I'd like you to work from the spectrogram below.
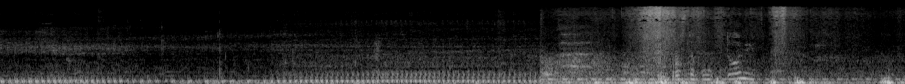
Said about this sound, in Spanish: ¿Lo han visto? Ha pasado la moto pequeña, le han preguntado si el bulto era su hijo muerto.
